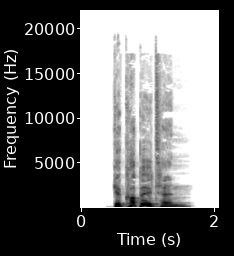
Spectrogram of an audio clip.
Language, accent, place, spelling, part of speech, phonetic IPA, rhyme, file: German, Germany, Berlin, gekoppelten, adjective, [ɡəˈkɔpl̩tn̩], -ɔpl̩tn̩, De-gekoppelten.ogg
- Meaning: inflection of gekoppelt: 1. strong genitive masculine/neuter singular 2. weak/mixed genitive/dative all-gender singular 3. strong/weak/mixed accusative masculine singular 4. strong dative plural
